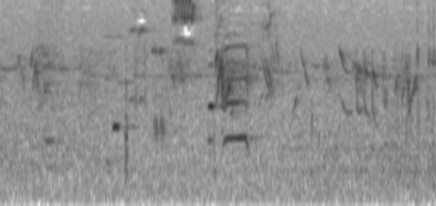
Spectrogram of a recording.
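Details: Tui, a New Zealand native bird, singing: a loose string of clear whistles at different pitches, mixed with clicks, crackles and brief wheezy notes, over a steady hiss of background noise.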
